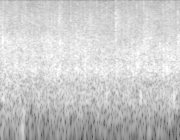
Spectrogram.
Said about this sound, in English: Come on, give the Lord a hand clap on that.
